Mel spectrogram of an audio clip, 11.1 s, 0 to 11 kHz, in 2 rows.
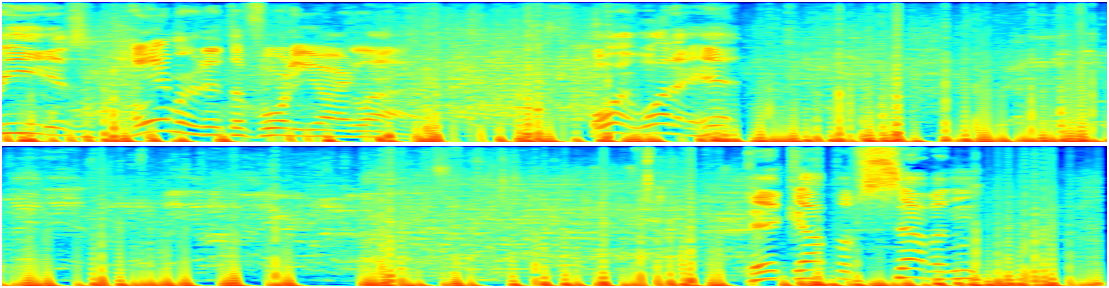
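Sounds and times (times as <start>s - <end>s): broadcast audio crackling: 0.0s - 11.0s
stadium sound: 0.0s - 11.0s.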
